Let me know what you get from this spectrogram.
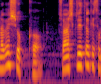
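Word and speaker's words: সূক্ষ্ম: না এটার উচ্চারণ শ্রীতি যুক্ত ব্যঞ্জন বর্ণের ম ফলা উচ্চারিত হয় না যেমন সূক্ষ এখানে খিয়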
